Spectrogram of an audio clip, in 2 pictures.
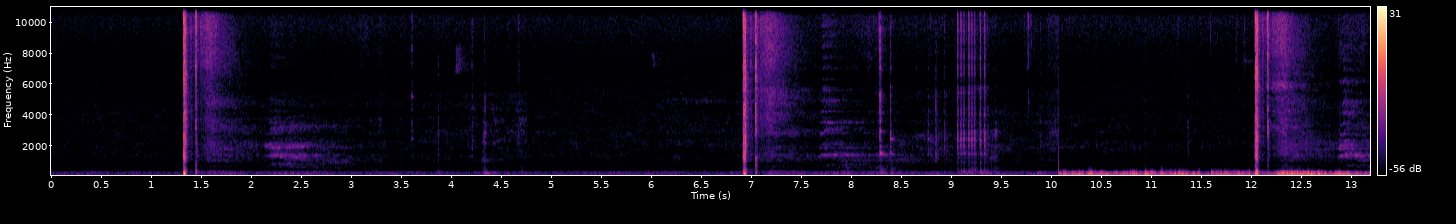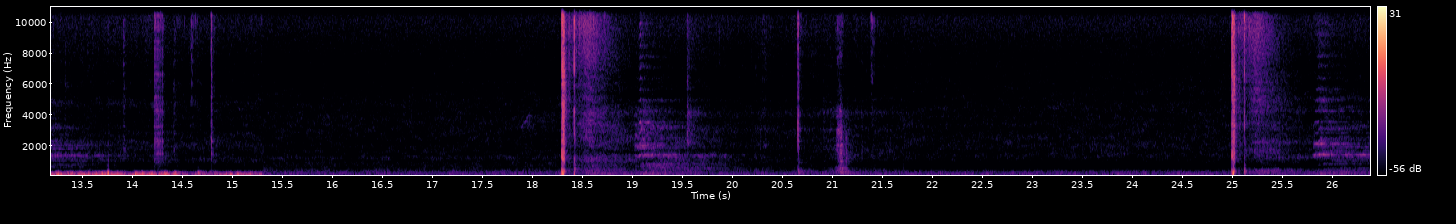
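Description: Five shots from a Gamo Swarm Magnum .22 gas-piston break-barrel air rifle, each a sharp crack, about five to six seconds apart, with softer clicks and knocks after each one. A low rumble runs for about five seconds in the middle, around the third shot.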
